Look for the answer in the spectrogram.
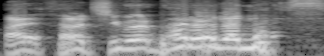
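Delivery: belted out high and loud, sounding disappointed. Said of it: "the Archpriest is like".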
